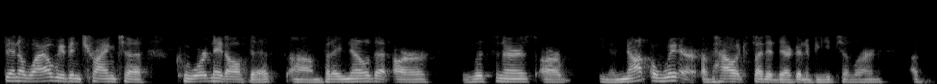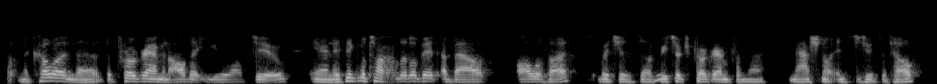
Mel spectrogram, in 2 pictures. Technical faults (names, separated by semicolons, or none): G.729 codec; VoIP packet loss concealed by the speech codec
